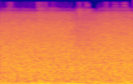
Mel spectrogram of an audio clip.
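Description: A river flows with a steady, loud broadband rush of water and no breaks or voices.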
